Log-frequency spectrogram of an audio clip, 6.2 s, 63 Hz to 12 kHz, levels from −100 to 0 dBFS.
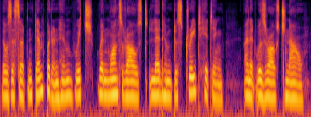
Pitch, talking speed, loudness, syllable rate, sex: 160 Hz, 200 wpm, -18 LUFS, 4.8 syllables/s, female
